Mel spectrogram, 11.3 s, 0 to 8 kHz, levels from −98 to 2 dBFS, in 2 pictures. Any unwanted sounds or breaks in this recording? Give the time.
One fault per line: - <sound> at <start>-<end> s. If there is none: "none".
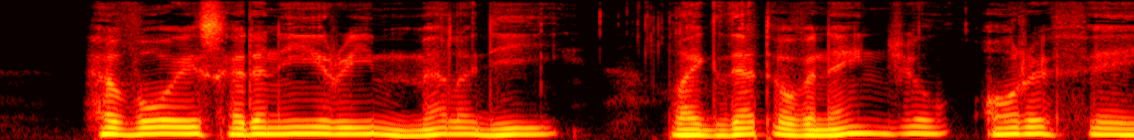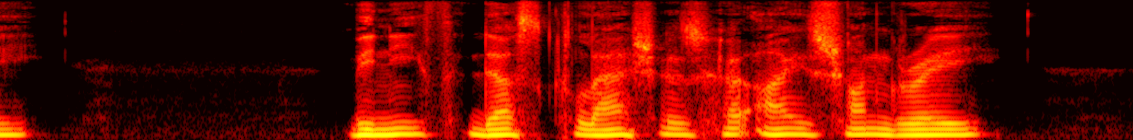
none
